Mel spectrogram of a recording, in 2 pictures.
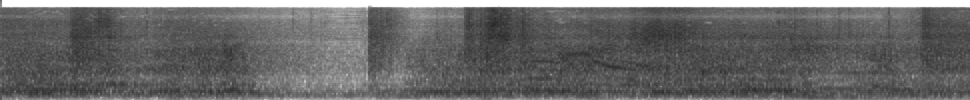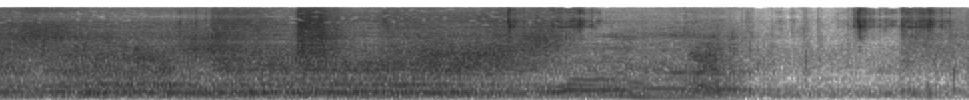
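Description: Spell blasts and weapon strikes crash and whoosh in a fight.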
